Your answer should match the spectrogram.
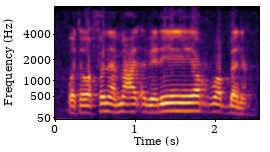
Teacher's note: إذا أدغمنا ستكون الراء مفتوحة فتكون مفخمة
